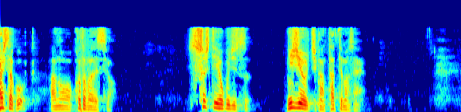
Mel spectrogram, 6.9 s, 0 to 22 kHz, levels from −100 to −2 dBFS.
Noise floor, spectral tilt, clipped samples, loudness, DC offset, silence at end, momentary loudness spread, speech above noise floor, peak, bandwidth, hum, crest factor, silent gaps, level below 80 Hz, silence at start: -81 dBFS; -3.5 dB/octave; under 0.1%; -20 LUFS; under 0.1%; 1.5 s; 18 LU; 61 dB; 0 dBFS; 8.2 kHz; none; 22 dB; 4.09-4.16 s; -58 dBFS; 0 s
